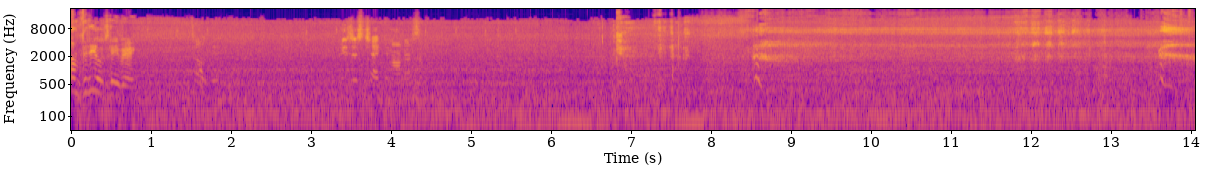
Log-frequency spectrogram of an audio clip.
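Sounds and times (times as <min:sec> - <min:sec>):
engine and road rumble: 0:00.0 - 0:14.0
thin high hum: 0:05.5 - 0:14.0.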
